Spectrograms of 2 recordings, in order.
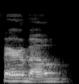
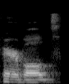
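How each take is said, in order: First: The word ends without a T sound. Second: The word ends with a T sound. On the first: The speaker calls it right. "it's pronounced Faribault. ... the T is silent at the end" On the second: The speaker calls it wrong. "A lot of people pronounce it Faribault"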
